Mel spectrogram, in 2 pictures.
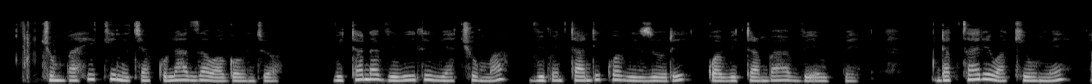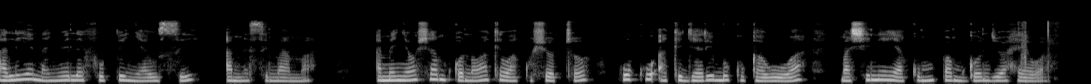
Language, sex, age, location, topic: Swahili, female, 25-35, Kisii, health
